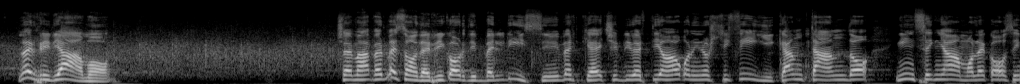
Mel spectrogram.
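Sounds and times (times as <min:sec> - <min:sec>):
audience applause: 0:00.0 - 0:05.7
speech: 0:00.2 - 0:01.2, 0:03.4 - 0:10.1.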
